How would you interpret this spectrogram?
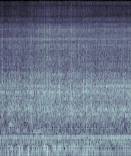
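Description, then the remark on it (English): A blender making a smoothie runs at full speed, giving a loud, steady whirring roar with a constant humming tone through it and no pauses or changes in pitch. “It's like a humorous thing with blenders.”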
